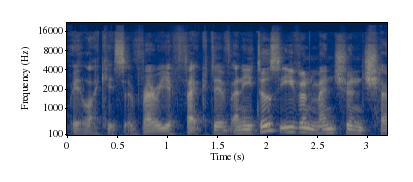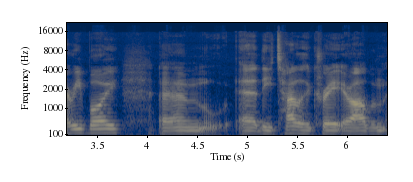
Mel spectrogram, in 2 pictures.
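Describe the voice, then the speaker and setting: A man with a medium-pitched, slightly bright voice gives a casual, enthusiastic album review. He's a music reviewer who talks it through in a chatty way, heavy on fillers and hedging with "like" and "kind of."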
